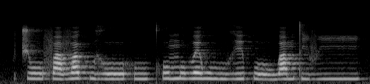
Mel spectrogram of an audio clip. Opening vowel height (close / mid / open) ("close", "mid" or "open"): mid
